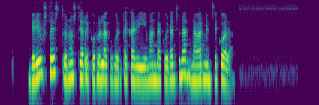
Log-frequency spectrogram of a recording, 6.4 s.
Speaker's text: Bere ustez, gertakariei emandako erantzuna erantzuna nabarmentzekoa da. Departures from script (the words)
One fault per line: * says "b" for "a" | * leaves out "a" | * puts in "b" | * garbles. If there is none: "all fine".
* puts in "donostiarrek horrelako"
* leaves out "erantzuna"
